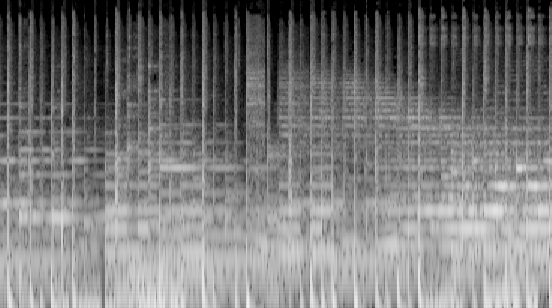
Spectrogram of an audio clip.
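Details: Plucked instrumental music with a steady beat fills the whole recording, with no animal sound.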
